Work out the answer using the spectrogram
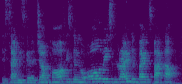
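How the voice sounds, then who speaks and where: A woman leading a warm-up as a workshop instructor, guiding step by step in an encouraging way. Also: a little high, quick pace. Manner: encouraging, step-by-step, demonstrates as she talks. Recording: very echoey room, distant mic.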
